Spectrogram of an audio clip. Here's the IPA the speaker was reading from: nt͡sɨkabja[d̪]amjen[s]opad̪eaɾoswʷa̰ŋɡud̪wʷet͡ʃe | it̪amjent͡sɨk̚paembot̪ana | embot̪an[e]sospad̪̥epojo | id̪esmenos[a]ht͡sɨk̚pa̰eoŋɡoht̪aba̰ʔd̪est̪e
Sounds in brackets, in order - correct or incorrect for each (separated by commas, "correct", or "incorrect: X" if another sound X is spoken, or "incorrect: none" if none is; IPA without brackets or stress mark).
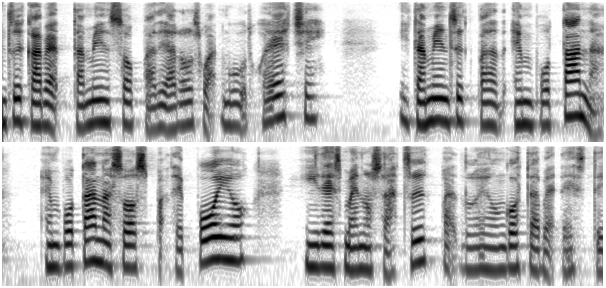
incorrect: t̪, correct, incorrect: a, correct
